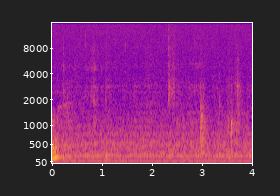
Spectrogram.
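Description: Light clicks from handling a biscuit joiner as its height-adjustment fence is set, one about three seconds in and a smaller one shortly after, over a steady low hum.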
